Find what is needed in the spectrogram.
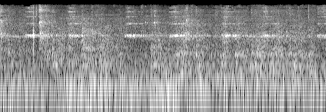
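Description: A large four-point contact ball slewing bearing turning, its outer ring rotating with a steady rumble and a short high squeak that recurs about twice a second.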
